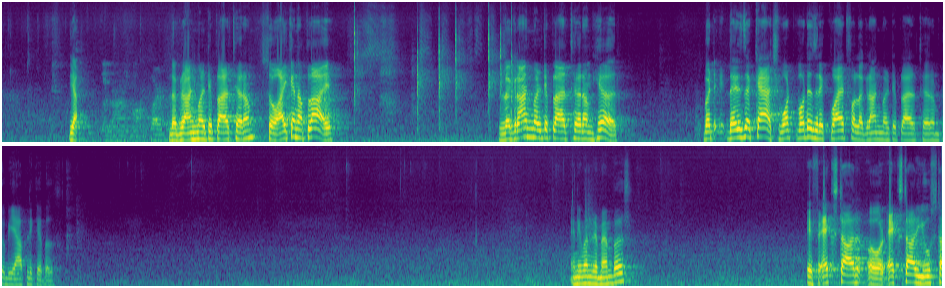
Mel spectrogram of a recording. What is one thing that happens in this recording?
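A man speaks calmly, explaining at length.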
